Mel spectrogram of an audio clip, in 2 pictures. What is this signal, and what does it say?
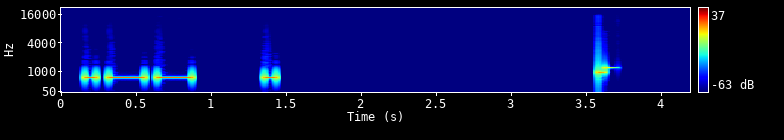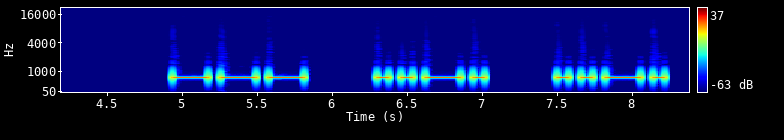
Morse code, heard as a keyed tone, about 15 wpm, spaced as for 11 wpm, 700 Hz. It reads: WE OFF
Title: 2x Character Spacing - Top 300 Words - 15wpm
